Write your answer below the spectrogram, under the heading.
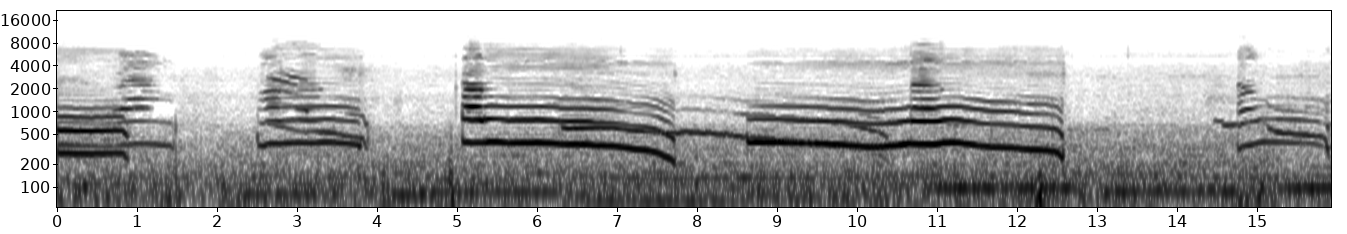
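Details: A cat in a fight gives a chain of long, moaning yowls that waver, then bend lower at their ends. Brief pauses separate some of them, while others run straight into the next.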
